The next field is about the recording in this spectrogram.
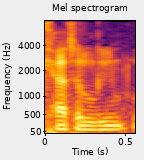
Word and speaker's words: Catalunya: It's a uh, Circuit de Barcelona, and it's C A T A L U N Y A. How do you pronounce? Is it Catalunya? Luna? – Catalunya. – Catalunya. Catalunya.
